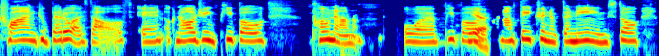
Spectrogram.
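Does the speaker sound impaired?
Yes: deafness, severe; about 99% hearing loss, lifelong hearing aids, no cochlear implant, relies on lip reading, no signing.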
